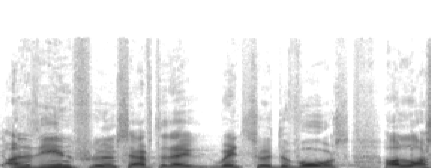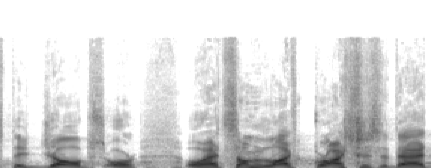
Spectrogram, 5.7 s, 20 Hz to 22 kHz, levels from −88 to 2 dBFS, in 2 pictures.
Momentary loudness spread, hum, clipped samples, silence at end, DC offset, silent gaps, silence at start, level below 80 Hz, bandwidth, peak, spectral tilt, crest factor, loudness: 7 LU; none; under 0.1%; 0 s; under 0.1%; none; 0 s; -80 dBFS; 17 kHz; -4 dBFS; -5 dB/octave; 18 dB; -22 LUFS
